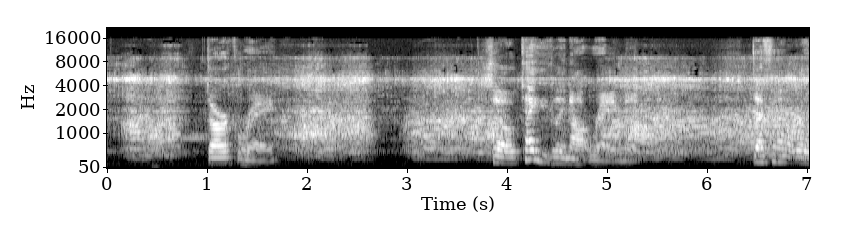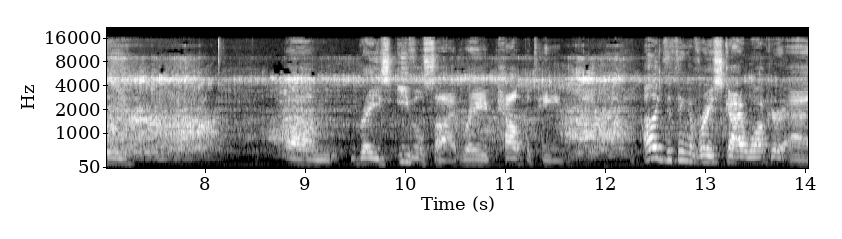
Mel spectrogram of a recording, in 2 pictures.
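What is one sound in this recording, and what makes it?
A toy lightsaber whooshes and crackles as it swings.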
